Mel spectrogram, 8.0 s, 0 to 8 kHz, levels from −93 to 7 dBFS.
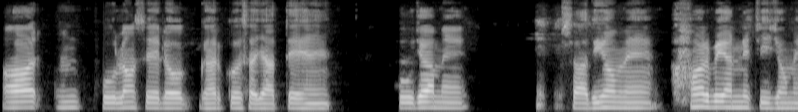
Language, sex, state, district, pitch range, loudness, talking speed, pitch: Hindi, male, Bihar, Jamui, 130-145 Hz, -18 LUFS, 140 wpm, 140 Hz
